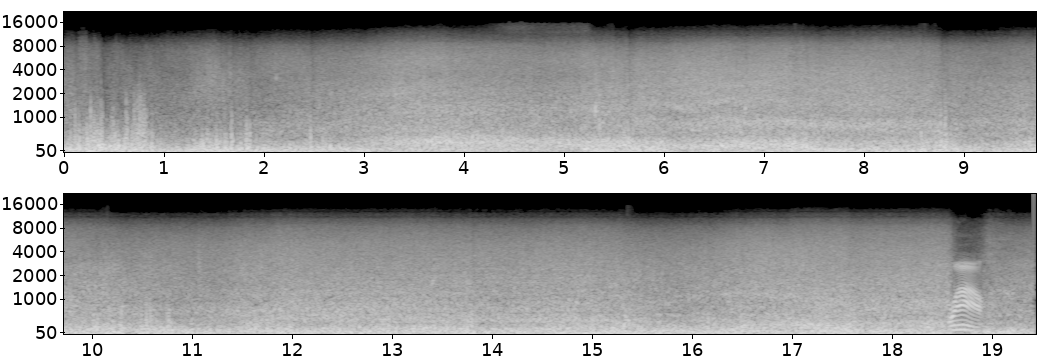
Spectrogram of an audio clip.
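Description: Surf and strong wind at Tamarama Beach, Australia, below sandstone cliffs, a loud continuous roar of breaking waves and wind buffeting the microphone throughout.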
